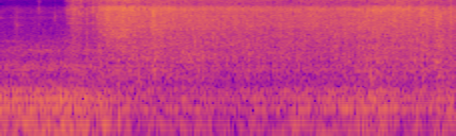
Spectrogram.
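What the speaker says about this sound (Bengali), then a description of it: "এবার পেঁপেগুলো সব দিয়ে দেবো" Chunks of papaya dropped into oil already tempered with cumin and green chili, a loud continuous frying hiss that swells early and then settles into a steady close sizzle, with no talking.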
